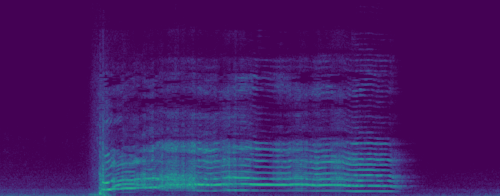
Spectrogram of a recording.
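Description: A woman lets out a long, loud anguished wail close by.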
